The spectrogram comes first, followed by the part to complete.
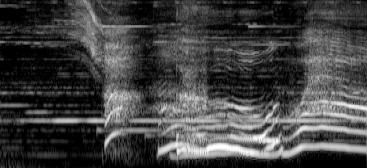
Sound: gasps

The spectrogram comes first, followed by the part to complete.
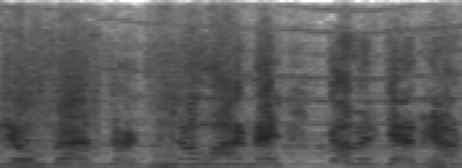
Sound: engine revving

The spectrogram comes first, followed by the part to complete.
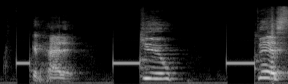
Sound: beep

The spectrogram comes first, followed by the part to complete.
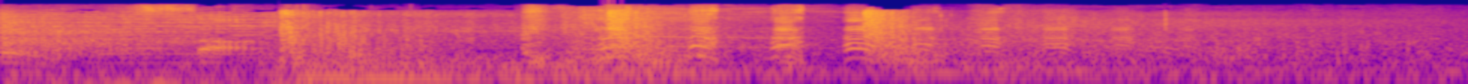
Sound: evil Laugh

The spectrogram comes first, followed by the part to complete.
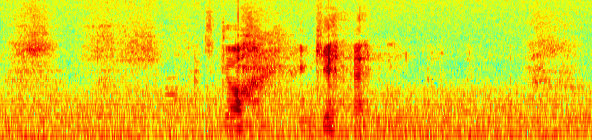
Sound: laughs

